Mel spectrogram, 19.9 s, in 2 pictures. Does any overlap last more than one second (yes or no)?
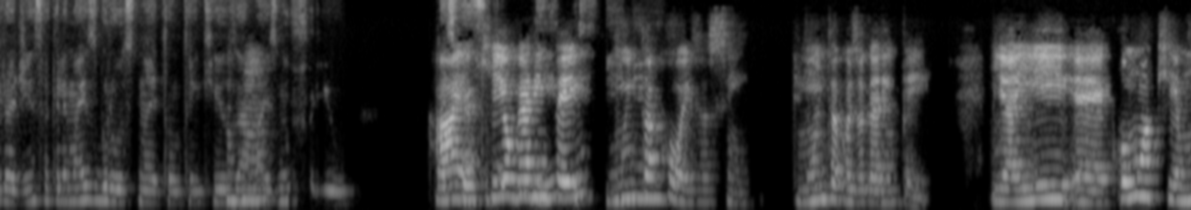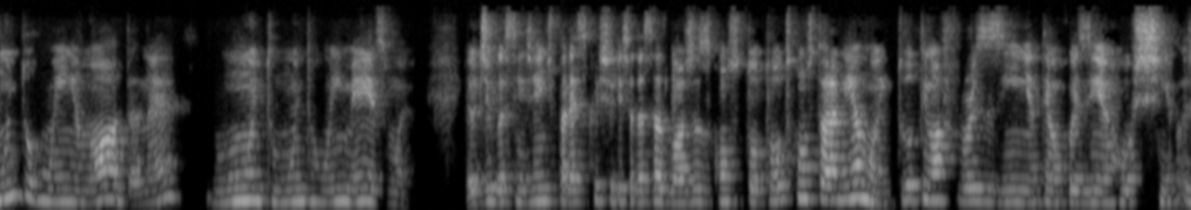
yes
